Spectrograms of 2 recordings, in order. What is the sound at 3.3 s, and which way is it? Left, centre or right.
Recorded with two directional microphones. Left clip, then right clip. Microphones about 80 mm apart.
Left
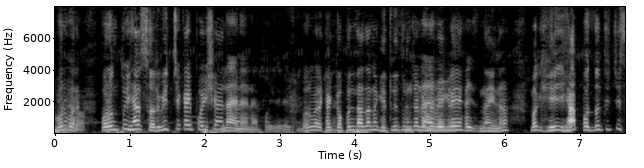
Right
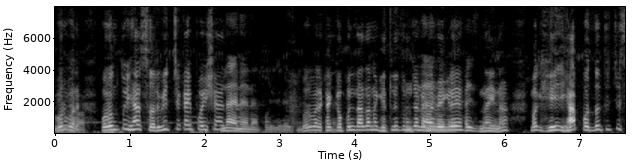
A man's voice, left.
